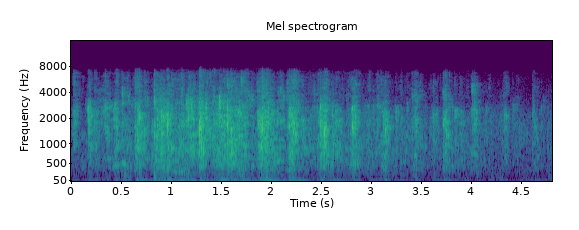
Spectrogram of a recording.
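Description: An audience applauds the Lord: dense, steady clapping from many hands that carries on for about five seconds, thinning slightly toward the end, with no one speaking over it.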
